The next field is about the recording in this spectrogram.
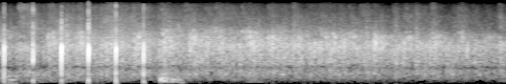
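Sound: audience clapping applause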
